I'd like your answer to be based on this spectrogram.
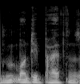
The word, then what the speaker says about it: Python: Monty Python haben sich ausgesucht. Sagen Sie Python oder Python? Sind wir wieder bei der Aussprache? – Ich würde Monty Python sagen.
